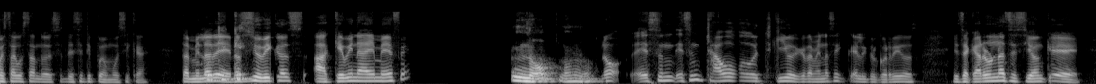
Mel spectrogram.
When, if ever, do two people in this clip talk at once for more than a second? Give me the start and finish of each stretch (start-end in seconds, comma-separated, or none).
none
